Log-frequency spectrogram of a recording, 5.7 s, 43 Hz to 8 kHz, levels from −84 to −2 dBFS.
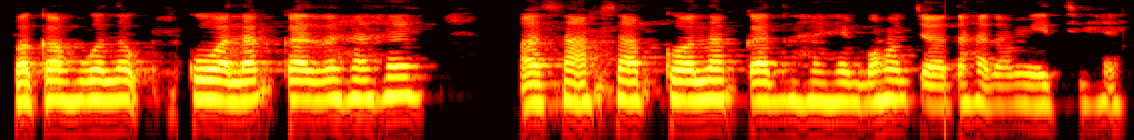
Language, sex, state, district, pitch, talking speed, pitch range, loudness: Hindi, female, Chhattisgarh, Sarguja, 190 Hz, 210 wpm, 180-200 Hz, -18 LUFS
